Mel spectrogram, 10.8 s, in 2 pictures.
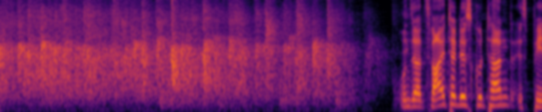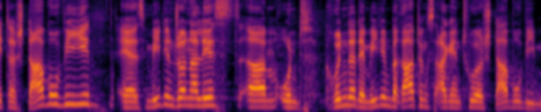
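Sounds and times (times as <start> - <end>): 
audience applause: 0.0 - 4.0
speech: 4.0 - 10.8.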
